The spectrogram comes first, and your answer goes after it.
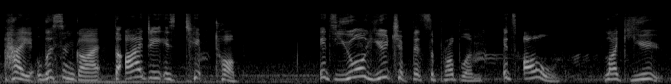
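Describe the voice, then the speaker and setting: A woman's voice: a little high, lively intonation, a little slow, a bit bright, a little hiss or hum. A woman playing a brash, cagey young tech tinkerer in a video game, with a sarcastic, cheeky, slangy delivery. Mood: dismissive.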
